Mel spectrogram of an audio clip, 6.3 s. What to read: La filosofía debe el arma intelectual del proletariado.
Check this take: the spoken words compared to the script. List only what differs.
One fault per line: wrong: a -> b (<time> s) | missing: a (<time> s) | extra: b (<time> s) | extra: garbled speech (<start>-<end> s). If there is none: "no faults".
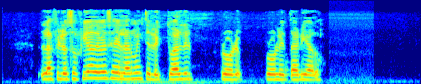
extra: ser (1.6 s)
